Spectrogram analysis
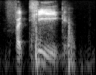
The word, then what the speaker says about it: fatigue: uh okay uh heidi fatigue this is uh this is one of those tricky words that has second sorry second syllable stress yeah fatigue right right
